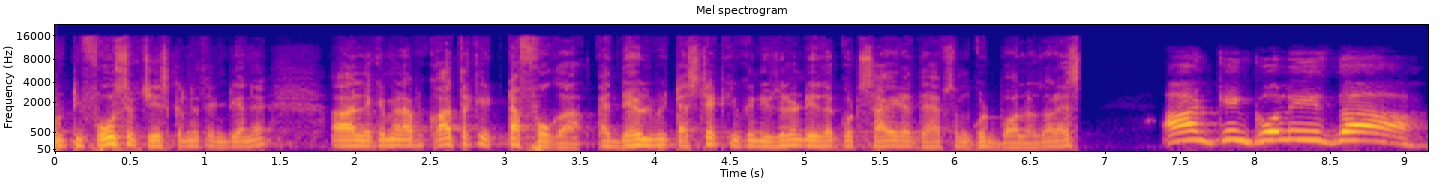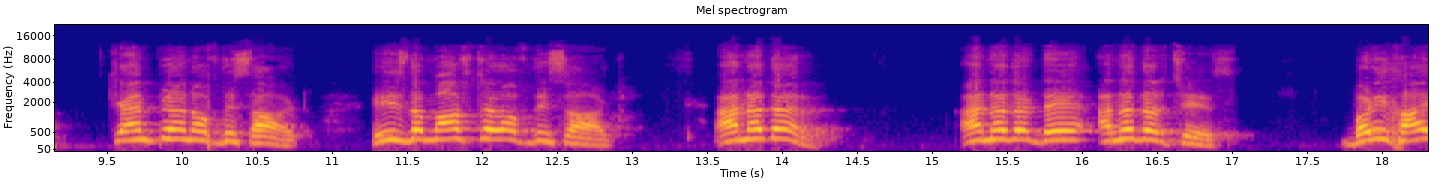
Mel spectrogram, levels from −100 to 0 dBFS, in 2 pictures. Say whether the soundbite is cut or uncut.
cut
